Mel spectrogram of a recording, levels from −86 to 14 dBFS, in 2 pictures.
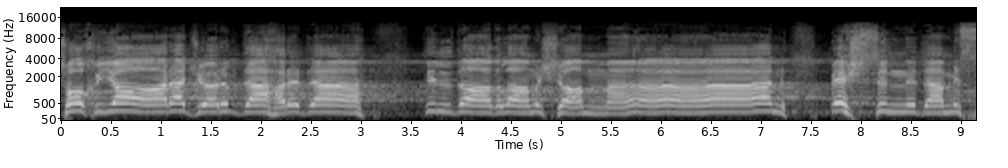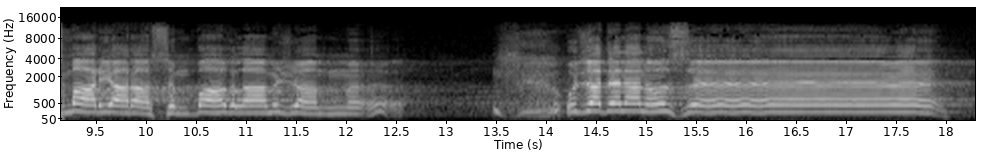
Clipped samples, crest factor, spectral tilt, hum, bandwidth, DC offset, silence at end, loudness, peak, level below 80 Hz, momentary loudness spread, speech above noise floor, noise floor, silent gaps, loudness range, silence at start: under 0.1%; 18 dB; -2 dB/octave; none; 13 kHz; under 0.1%; 0.15 s; -18 LUFS; 0 dBFS; -72 dBFS; 15 LU; 36 dB; -55 dBFS; none; 4 LU; 0 s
